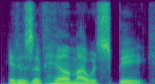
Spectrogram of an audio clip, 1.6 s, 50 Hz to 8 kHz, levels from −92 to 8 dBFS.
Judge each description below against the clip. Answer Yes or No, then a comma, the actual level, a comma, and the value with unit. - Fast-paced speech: Yes, fast, 270 wpm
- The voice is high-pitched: No, low, 105 Hz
